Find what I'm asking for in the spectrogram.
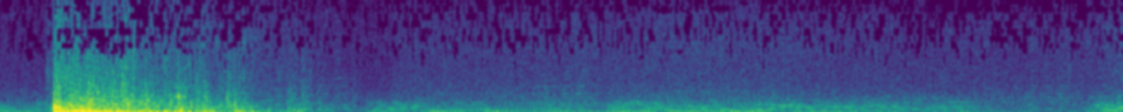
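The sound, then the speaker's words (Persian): A single loud explosion from a detonated charge bursts near the start, then trails off into a long, decaying rumble that settles into a steady low drone. “آماده؟ منفجرش کن.”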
